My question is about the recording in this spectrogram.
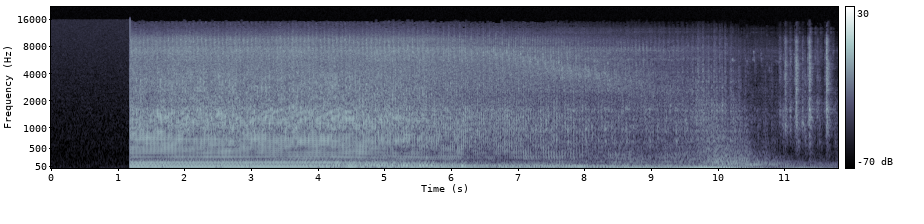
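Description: Light piston airplane's engine and propeller running loud and steady, starting abruptly about a second in and fading away near the end, followed by a few sharp clicks.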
